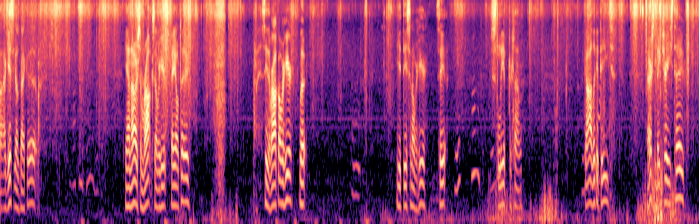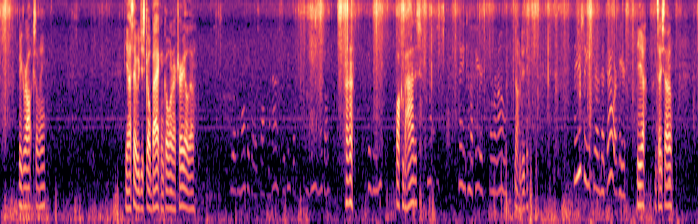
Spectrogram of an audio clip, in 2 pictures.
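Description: Footsteps crunch through dry leaves.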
